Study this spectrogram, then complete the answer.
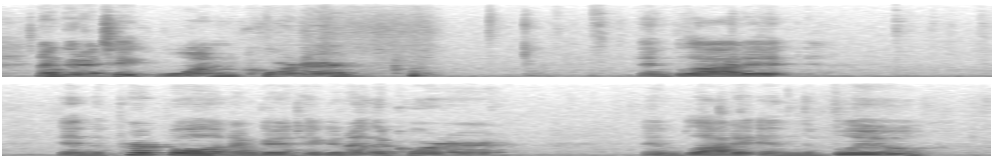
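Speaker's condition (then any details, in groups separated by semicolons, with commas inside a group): No condition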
